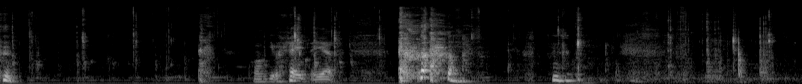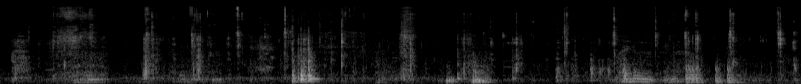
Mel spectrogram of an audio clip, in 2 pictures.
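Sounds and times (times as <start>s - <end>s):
people chewing and biting: 0.0s - 16.0s.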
